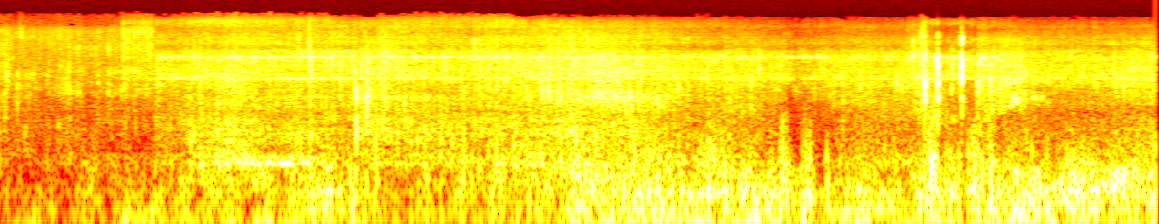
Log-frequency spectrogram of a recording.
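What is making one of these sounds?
Wind rushes past loudly as the bike picks up speed.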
